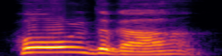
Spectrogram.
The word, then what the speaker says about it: hold: 홀드가 좋은 귀의 날씨 등이 지속되다 계속되다라고 했습니다. 꼭 기억하세요. 발음할 때 홀더가 아니고 홀드 홀드라고 해야 됩니다.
